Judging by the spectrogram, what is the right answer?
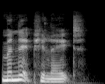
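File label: "manipulate", British English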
